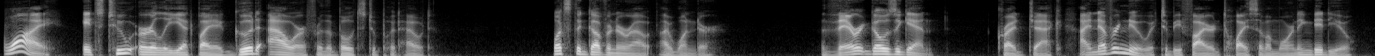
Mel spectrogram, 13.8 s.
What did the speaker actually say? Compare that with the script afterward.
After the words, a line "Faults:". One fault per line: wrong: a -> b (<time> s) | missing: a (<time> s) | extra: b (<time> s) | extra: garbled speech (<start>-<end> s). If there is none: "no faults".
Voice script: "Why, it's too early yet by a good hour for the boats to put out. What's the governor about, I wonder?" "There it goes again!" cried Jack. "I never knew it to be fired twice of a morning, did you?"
"Why, it's too early yet by a good hour for the boats to put out. What's the governor out, I wonder?" "There it goes again!" cried Jack. "I never knew it to be fired twice of a morning, did you?"
Faults:
wrong: about -> out (6.3 s)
